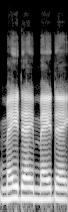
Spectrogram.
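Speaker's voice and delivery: ordinary talk, nothing marked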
